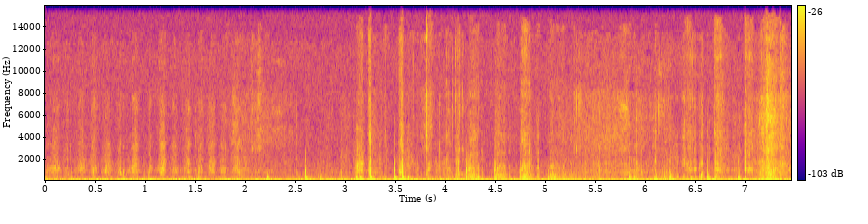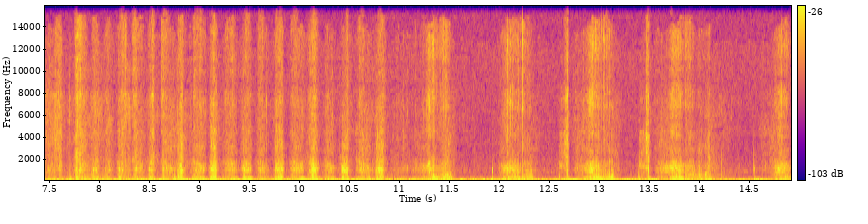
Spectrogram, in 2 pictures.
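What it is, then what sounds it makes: Silicone ear of a binaural dummy head being scraped. A long, thin wooden or bamboo ear pick scrapes and scratches the silicone ear of a binaural dummy head microphone resting in a lap. The result is a steady, close, muffled stream of dense scratching and rustling, heavy in the low end, with occasional sharper clicks and a few brighter swishes near the end.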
